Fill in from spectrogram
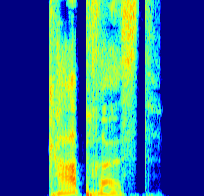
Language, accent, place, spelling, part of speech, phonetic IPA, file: German, Germany, Berlin, kaprest, verb, [ˈkaːpʁəst], De-kaprest.ogg
- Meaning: second-person singular subjunctive I of kapern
